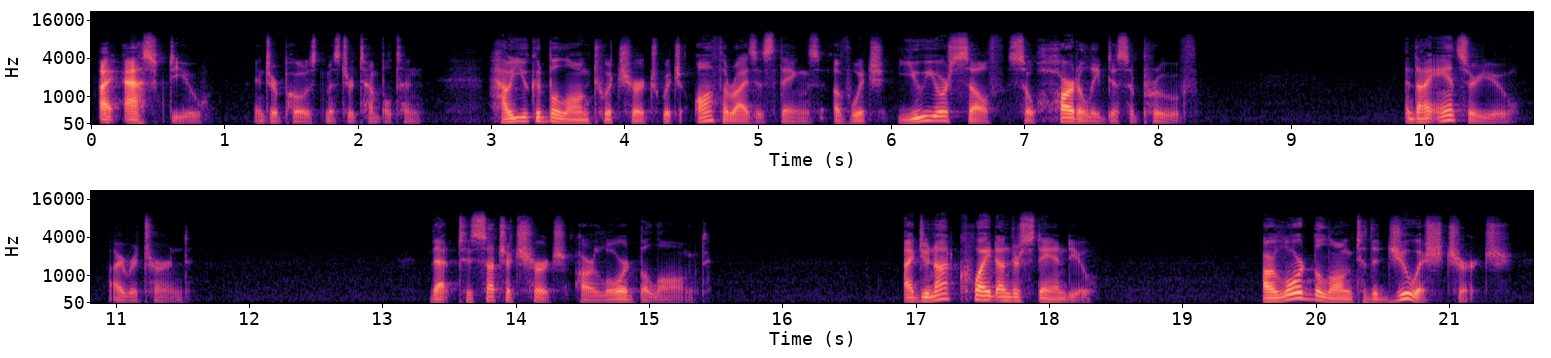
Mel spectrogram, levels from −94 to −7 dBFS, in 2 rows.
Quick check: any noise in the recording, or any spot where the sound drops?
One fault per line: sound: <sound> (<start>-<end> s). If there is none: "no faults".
no faults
